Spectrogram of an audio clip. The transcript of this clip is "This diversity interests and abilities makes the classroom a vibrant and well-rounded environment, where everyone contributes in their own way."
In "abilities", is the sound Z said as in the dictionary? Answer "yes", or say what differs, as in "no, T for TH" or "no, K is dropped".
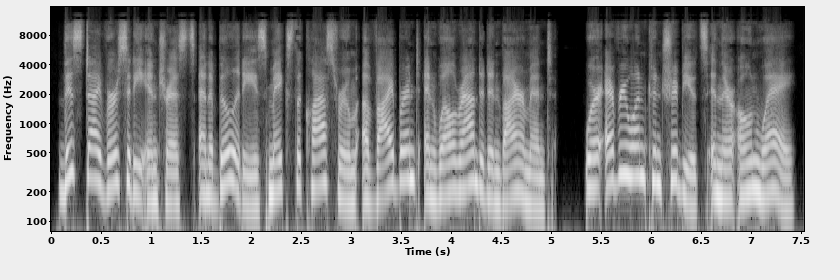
yes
